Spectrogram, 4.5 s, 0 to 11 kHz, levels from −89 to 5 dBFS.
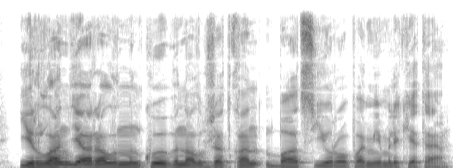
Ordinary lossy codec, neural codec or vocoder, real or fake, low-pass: none; none; real; 9.9 kHz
